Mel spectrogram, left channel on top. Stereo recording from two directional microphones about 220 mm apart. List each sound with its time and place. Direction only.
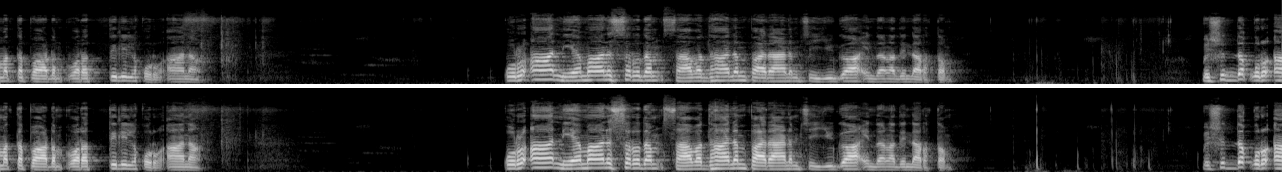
0.0 s speech: 35° right (ahead or behind)
5.0 s speech: 40° right (ahead or behind); by 9.6 s 25° right (ahead or behind)
11.9 s speech: 5° right (ahead or behind)
12.3 s speech: 20° right (ahead or behind)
